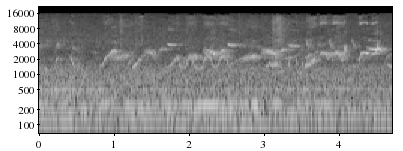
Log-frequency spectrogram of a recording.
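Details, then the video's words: Caged Chinese hwamei, said to sing well with an even voice, delivering a continuous run of rich, looping whistled phrases that rise and fall quickly, with a constant low background hum. "HÓT TỐT RA GIỌNG ĐỀU"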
